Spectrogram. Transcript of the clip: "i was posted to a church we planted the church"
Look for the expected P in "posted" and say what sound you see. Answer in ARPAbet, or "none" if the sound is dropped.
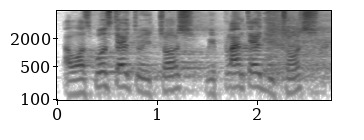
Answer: P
